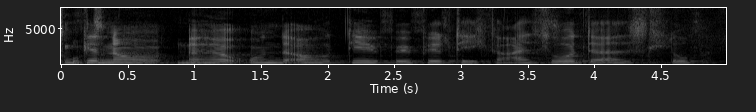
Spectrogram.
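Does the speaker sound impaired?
Yes: ataxia; hereditary ataxia, nerve disease, 100% disability status assessed last year; pronounced, several years since onset, weekly speech, occupational and physiotherapy, rehab clinic exercises; limited speech ability, communication impaired.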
